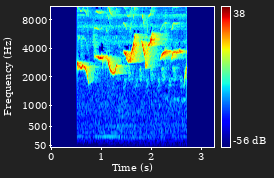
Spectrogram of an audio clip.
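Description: A magpie sings a two-second run of high, varied whistled warbles, sliding up and down without pause. Nothing else is heard.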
